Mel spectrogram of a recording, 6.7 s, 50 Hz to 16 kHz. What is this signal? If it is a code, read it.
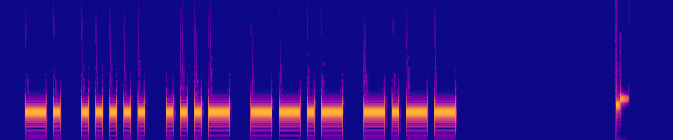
Morse code, heard as a keyed tone, about 17 wpm, 700 Hz. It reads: N5VQY
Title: USA Callsign DE Callsign - 5 Characters - 17wpm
